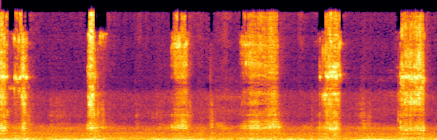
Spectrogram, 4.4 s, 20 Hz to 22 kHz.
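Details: Onkyo M5060R/P3060R amplifier under restoration: rough, crackly scraping bursts about once a second each time the volume knob turns, over a quiet hum; scratchy volume pot that needs cleaning and lubrication.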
